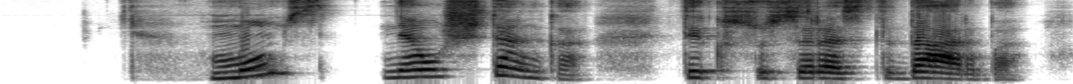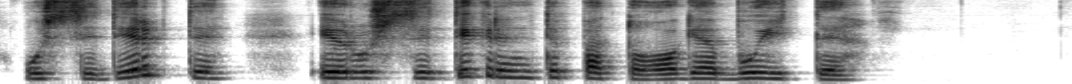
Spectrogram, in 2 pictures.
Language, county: Lithuanian, Vilnius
